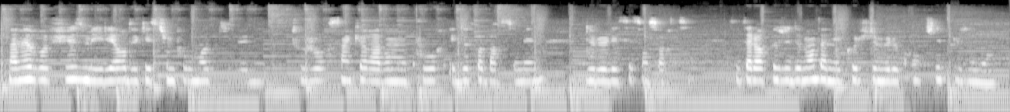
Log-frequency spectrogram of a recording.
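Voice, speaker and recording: With music in the background and audible room echo, a woman speaks at a fairly quick pace. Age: 20s. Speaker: horse rider and vlogger. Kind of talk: scripted narration.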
